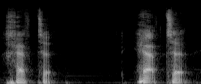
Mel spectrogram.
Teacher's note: Have 跟 to 有个弱化现象， V 说成 F， to 说成 t， T 加个 a 就变成 haveto， haveto。而且 have 被强调在所有强调的单词当中最不强调的一个，因为单词强调是分级别的，就变成 Though students have to do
